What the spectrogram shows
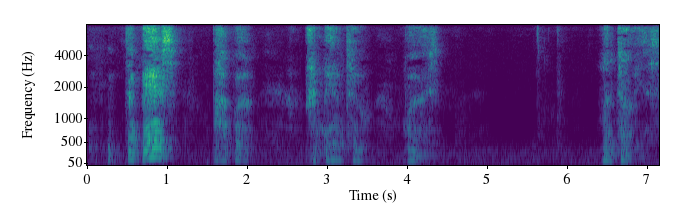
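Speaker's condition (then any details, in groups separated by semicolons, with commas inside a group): Cerebral palsy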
